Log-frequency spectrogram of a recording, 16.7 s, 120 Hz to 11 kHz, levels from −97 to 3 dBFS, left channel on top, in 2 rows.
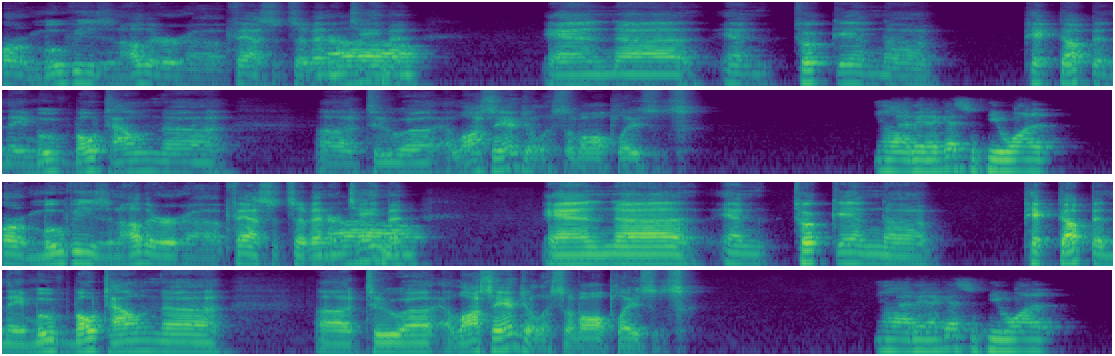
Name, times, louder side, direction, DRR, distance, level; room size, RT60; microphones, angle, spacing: voice 1, 0.0-3.0 4.1-7.0 7.7-10.0 10.7-13.5, right 8 dB, 80° right, 0.4 m, -26 dB
voice 2, 2.4-3.1 14.9-16.1, left 3 dB, 70° left, 0.8 m, -27 dB
2.3 x 2.2 x 2.5 m
head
